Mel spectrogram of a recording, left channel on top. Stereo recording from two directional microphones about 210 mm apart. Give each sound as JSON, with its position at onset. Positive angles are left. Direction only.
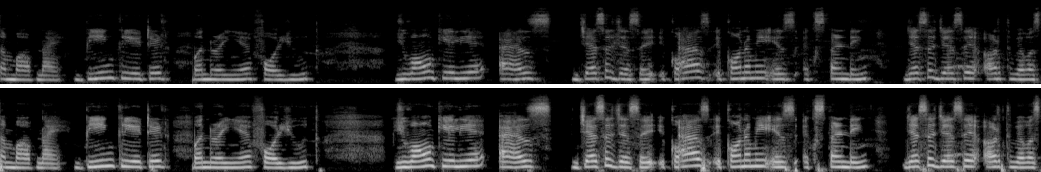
{"t": 0.0, "sound": "speech", "side_deg": -40}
